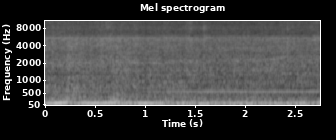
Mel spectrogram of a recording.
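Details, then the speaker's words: 1971 Plymouth Roadrunner, original V-code 440 Six Pack, cold start at about 55–60°F: it fired on the first try with no pedal pumping, then settled into a deep, steady V8 burble with no misses or knocks, a healthy idle. "It will fire up without issue. I didn't have to pump it or anything. I just hit it once and boom, fired right up."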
